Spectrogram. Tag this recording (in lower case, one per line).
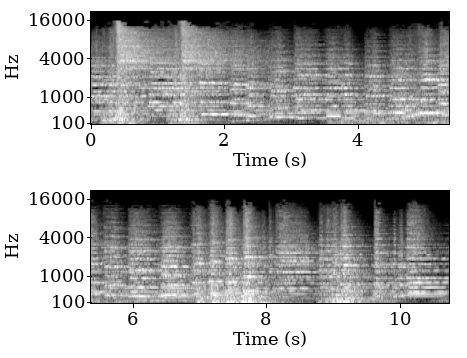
music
